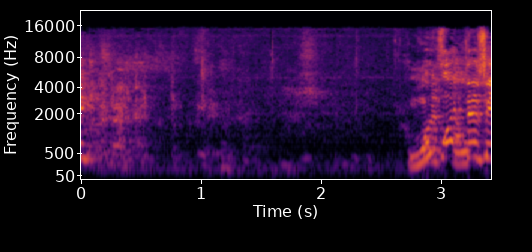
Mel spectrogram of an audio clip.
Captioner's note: audience laughing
